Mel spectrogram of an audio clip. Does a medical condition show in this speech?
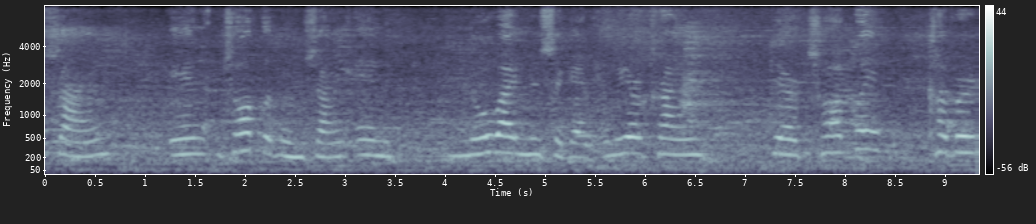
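Yes: cerebral palsy.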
